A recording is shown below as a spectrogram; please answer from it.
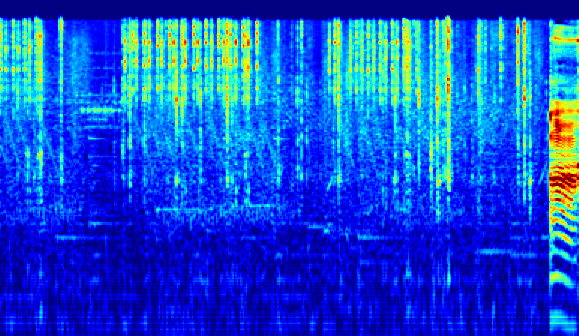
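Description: Rapid, continuous clicking and key tapping while playing the roguelite game Revita, busy and close, with game sounds layered beneath and a brief louder effect at the end.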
